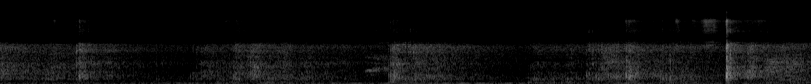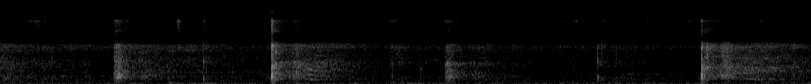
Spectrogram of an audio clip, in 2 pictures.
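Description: Tennis balls are struck with a sharp pop in a large echoing hall.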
